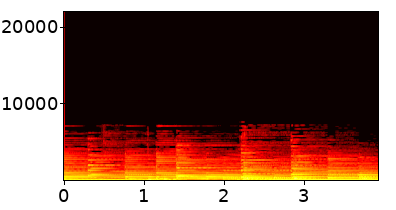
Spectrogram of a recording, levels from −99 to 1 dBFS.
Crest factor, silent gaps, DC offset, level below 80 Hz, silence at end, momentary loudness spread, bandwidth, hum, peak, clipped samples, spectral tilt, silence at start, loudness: 14 dB; none; under 0.1%; -26 dBFS; 0 s; 5 LU; 5.6 kHz; none; -10 dBFS; under 0.1%; -9.5 dB/octave; 0 s; -25 LUFS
